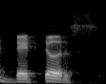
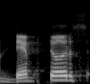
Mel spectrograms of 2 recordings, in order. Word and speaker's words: debtors: और वो नाम है डेटर्स, DEBTORS। ये स्पेलिंग में बी जो है वो साइलेंट है, साइलेंट, बी इज साइलेंट। तो डेप्टर्स ऐसे प्रोनाउंस मत करिएगा, डेटर्स, या थोड़ा पॉलिश्ड लैंग्वेज में इट is called trade receivable.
